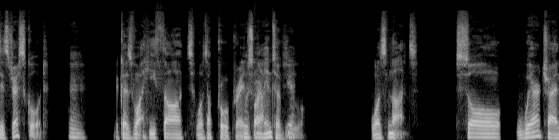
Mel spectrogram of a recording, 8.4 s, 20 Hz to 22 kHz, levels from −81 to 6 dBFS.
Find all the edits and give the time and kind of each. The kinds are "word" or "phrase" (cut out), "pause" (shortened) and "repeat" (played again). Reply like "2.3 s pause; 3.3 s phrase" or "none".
none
